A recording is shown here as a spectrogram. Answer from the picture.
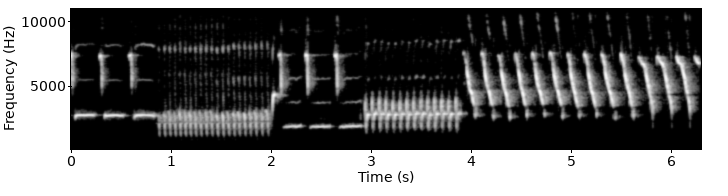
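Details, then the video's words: Male canary song moving through short whistled notes, a dense buzzy trill, more level whistles, a fast rolling phrase, and a long run of quick falling high chirps. "Beautiful canary song اواز زيباي قناري نر مست"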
